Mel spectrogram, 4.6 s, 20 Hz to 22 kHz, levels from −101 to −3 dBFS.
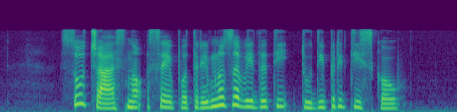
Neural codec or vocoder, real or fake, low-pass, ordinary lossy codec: none; real; 7.2 kHz; none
